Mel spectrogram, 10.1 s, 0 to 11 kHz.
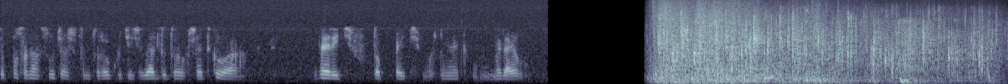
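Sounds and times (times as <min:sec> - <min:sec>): crackling rumbling blast: 0:06.5 - 0:10.0.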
